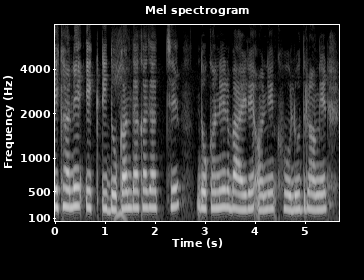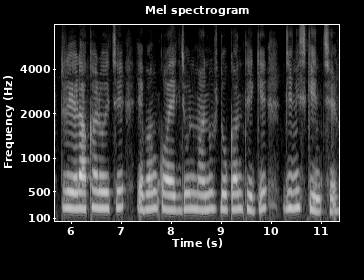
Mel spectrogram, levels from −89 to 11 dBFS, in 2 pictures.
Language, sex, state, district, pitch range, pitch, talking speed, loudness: Bengali, female, West Bengal, Kolkata, 230-255 Hz, 245 Hz, 105 wpm, -18 LUFS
